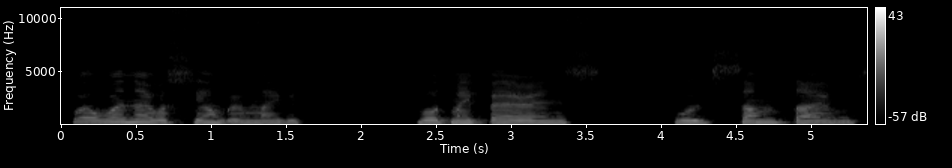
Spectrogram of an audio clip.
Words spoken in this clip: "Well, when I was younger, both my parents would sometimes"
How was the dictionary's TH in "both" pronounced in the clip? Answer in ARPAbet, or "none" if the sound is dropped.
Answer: T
